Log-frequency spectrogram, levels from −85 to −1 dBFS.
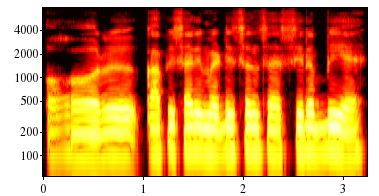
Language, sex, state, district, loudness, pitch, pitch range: Hindi, male, Rajasthan, Jaipur, -14 LUFS, 110 Hz, 100-115 Hz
